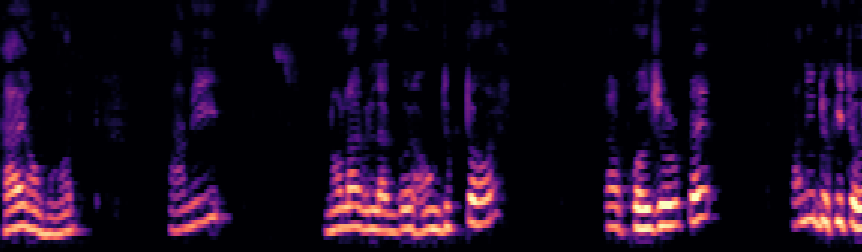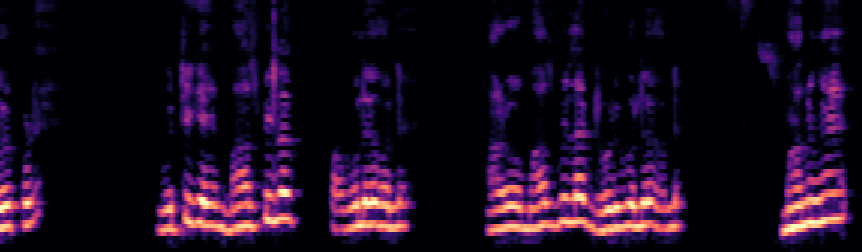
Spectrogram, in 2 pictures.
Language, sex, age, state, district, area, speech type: Assamese, male, 60+, Assam, Dibrugarh, rural, spontaneous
